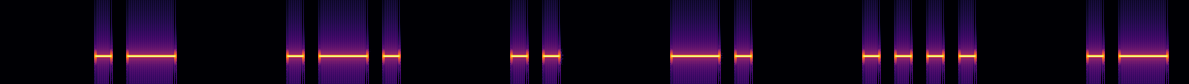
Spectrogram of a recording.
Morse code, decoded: ARINHA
